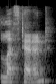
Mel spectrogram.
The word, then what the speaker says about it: lieutenant: That's left tenant. Where's that left? Where is it left from? It's lieutenant. That that L has to be a French word right there, isn't it?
